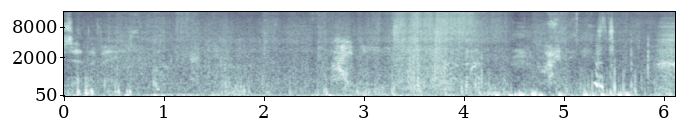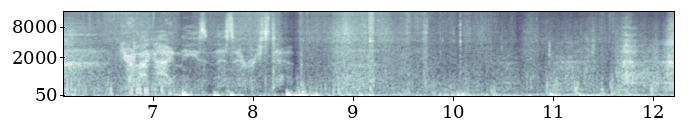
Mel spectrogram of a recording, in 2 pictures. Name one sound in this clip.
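Boots crunch through snow.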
